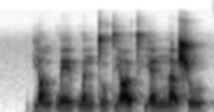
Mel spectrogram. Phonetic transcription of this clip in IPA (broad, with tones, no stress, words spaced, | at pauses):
pjɑ˨˦ŋpwe˦ɪ̯ pwə˦nt̪u˦ t̪jɑ˨˦ʊ̯t̪ʰjɛ˨˦nn̪ä̰˨˩ ʂu˦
